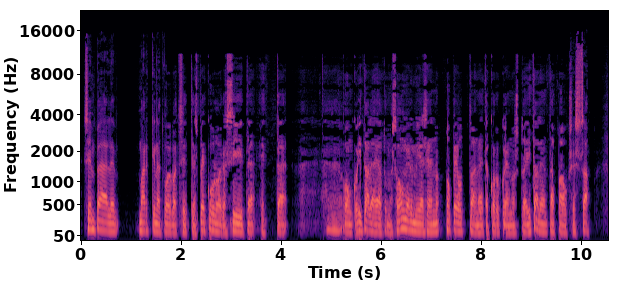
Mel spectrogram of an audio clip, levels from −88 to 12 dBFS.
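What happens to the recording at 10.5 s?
At 10.5 s the speech carries through intact, with no dropout, click, distortion or other fault at that moment.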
